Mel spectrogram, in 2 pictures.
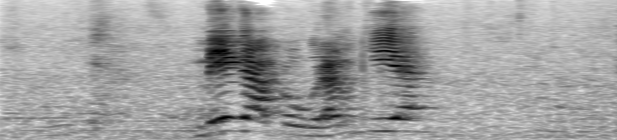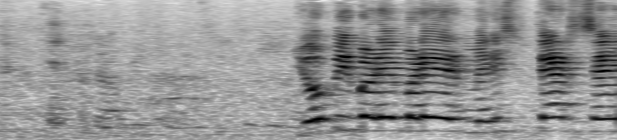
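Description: An elderly man speaks calmly into a clip-on microphone, close by.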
